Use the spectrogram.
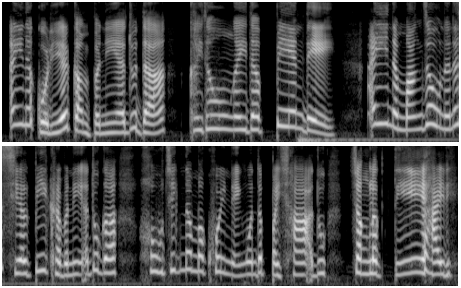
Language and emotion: Manipuri, angry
